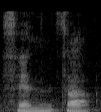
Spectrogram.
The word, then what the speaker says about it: senza: 이 후드가 없는 상태, 후드 없는 상태를 이제 이탈리아에서는 센사, 이게 영어하고 다르게 이탈리아에서는 이 즈 발음이 우리말의 쌍지읒에 좀 가까운 자 이런 소리로 들리는 것을 볼 수 있습니다.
